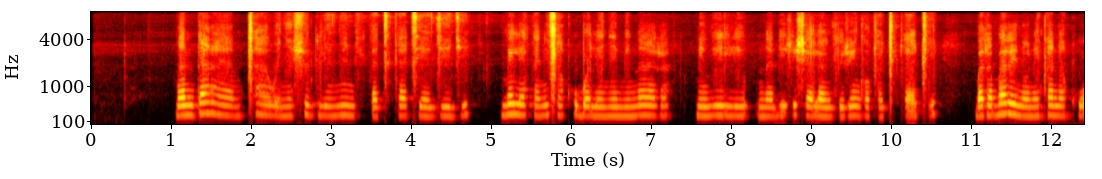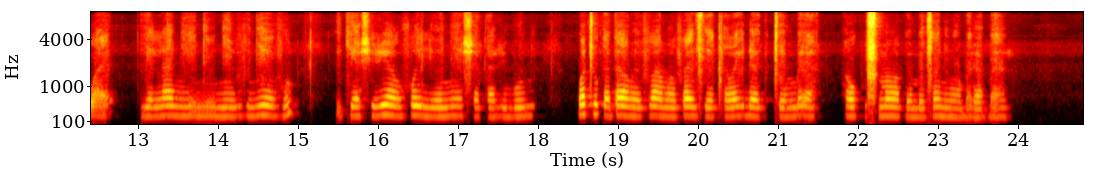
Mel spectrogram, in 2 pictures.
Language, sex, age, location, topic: Swahili, female, 25-35, Mombasa, government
